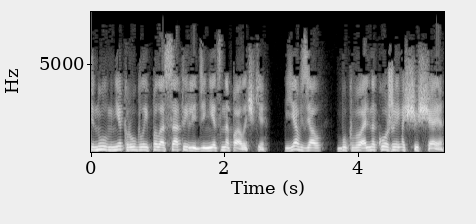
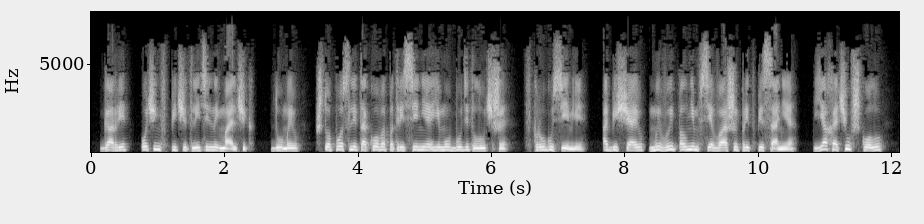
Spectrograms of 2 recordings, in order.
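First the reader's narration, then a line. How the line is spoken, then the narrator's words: Gentle speech. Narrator (Russian): Петунья мягко сказала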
